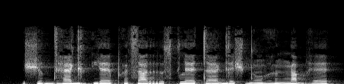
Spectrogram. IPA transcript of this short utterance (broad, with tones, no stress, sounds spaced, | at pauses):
ʃ ə˩˥ ɡ dʱ æ˧ ɡʲ ʊ˩˥ k j ɛ˥˩ pʰ ə̃˧ s a˧ r ʊ˩ s k l ɛ˥ t æ˩˥ ɡ ɛ˩˥ ʃ d õ˩˥ ɦ ə̃˧ ŋ a˥˩ bʱ ɛ˩˥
